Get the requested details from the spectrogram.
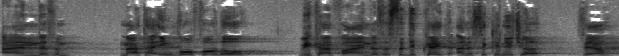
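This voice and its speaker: With audible room echo, a man with a Chinese accent uses a raised, projected voice at a high pitch, swinging very widely in pitch at a fairly slow pace. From China. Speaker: security researcher. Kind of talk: conference talk. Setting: stage with audience. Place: hall. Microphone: podium.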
